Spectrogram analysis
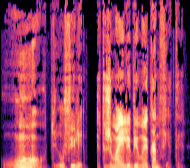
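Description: A commanding old grandmother with a booming, gruff voice and a dry, mocking edge, put on by a woman reading a storybook aloud. Her voice leaps through a wide, lively range, and the recording is close and dry with no room sound. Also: measured pace, no room sound. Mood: gruff teasing. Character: stern booming old grandmother, sharp-tongued.

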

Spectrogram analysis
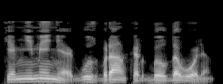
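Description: A male audiobook reader narrates in a low, steady voice. The sound is dry and close, with a slightly dull, lo-fi tone. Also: moderate pace, dry recording. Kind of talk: scripted narration.

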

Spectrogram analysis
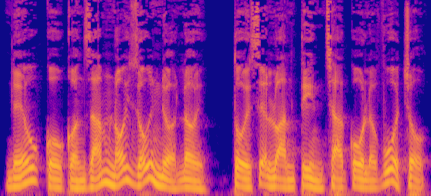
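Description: A cocky young cop speaks in a low, easy, teasing voice, as a male storyteller puts him on. The sound is close and dry, like a home audiobook read. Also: expressive, brisk, mellow, husky, no echo.

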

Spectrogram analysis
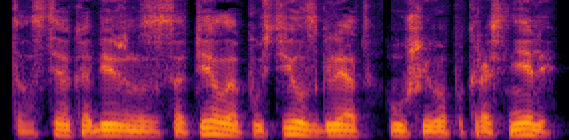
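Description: A man's voice: on the low side, fairly even intonation, fast, darkish tone, no room sound. A man reading an audiobook with dry, ironic storytelling. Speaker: narrator. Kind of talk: audiobook narration.

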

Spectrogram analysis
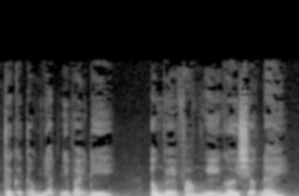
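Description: A woman voicing a kindly, authoritative old grandfather who settles matters calmly, in a storybook reading. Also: mid-range voice, quick pace, close to an everyday voice. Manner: calm, settled, decisive.

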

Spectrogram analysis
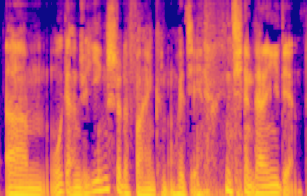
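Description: A man teaching English pronunciation on a radio lesson, slipping English words into his talk and saying words over slowly. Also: lowish voice, expressive, creaky, darkish tone, breathy edge, no echo.

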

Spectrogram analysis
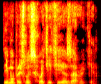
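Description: Very deep, gravelly male narrator. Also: animated, normal speed, no echo, clean studio sound. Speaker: audiobook reader. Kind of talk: audiobook narration.

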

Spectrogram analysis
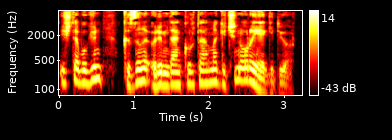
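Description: A man's voice: mid-range voice, very animated, brisk, mellow, slightly rough, pitched above the performer's own voice. A man voicing a desperate, anguished young man. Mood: bitter. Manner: strained, choking with despair.

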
